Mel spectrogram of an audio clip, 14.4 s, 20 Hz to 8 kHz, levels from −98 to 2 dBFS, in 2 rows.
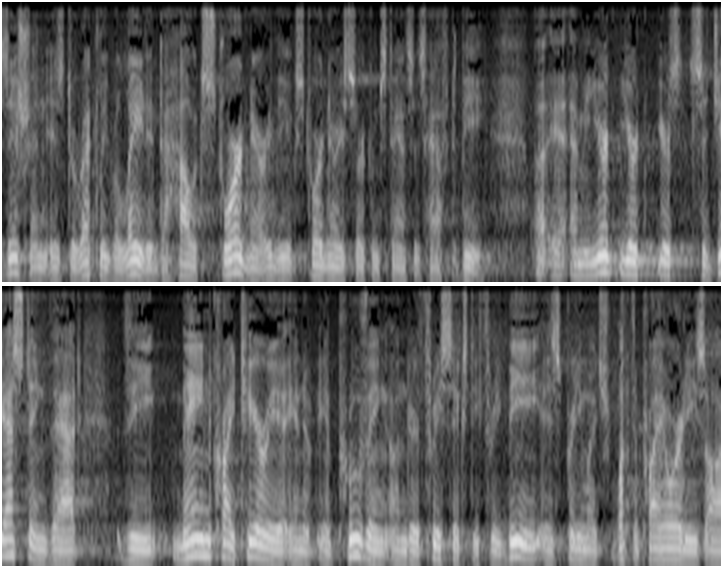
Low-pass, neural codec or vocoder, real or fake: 7.2 kHz; none; real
